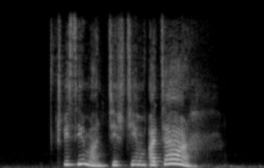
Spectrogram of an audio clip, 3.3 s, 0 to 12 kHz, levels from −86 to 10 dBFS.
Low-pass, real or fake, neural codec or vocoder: 10.8 kHz; fake; codec, 24 kHz, 0.9 kbps, WavTokenizer, small release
